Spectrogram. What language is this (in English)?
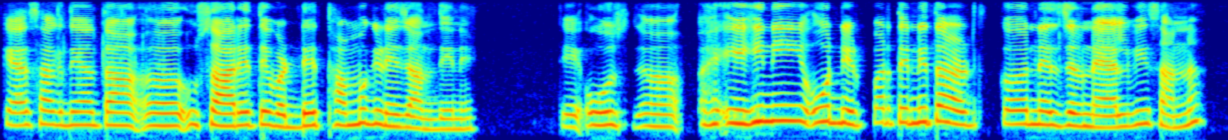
Punjabi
